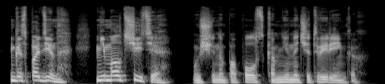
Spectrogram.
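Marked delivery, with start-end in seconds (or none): 0.1-1.7 higher, pleading cry; desperate pleading. A narrator's reading. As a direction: beg the silent master. Captive begs.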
